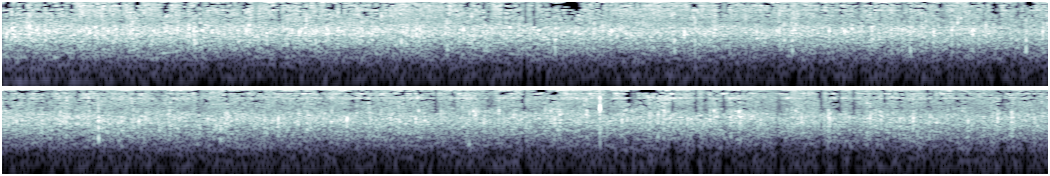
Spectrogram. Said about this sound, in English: Let's do it. Let's do it with joy, brethren. Let's do it with excitement. Thank you, Father. Keep clapping, keep clapping, keep clapping.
